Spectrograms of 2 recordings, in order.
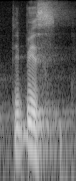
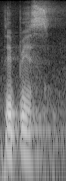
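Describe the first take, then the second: The two takes are said the same way.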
